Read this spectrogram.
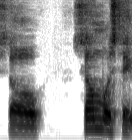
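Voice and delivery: ordinary talk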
